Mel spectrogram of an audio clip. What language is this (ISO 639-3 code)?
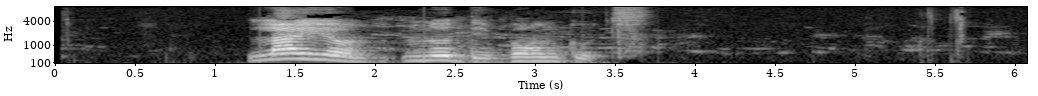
pcm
